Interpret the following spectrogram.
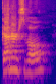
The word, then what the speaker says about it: Guntersville: first off can you tell us how you pronounce it so I was born and raised in Gunnersville Alabama and that's where our race is it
